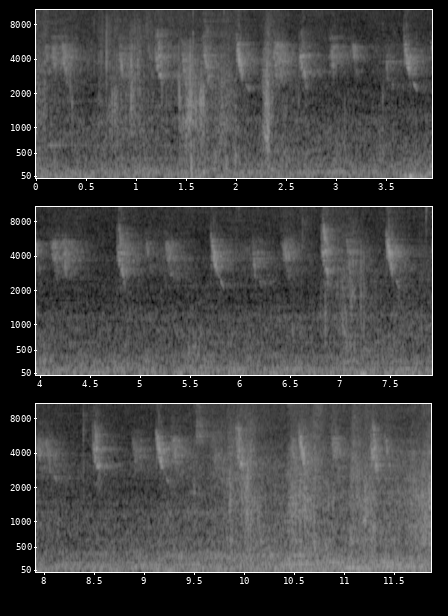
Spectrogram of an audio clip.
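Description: Small birds chirping in quick succession: short, high notes that slide downward, several a second, with a rushing noise building near the end.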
